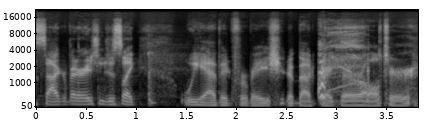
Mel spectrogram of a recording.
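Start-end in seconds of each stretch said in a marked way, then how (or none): 1.5-3.8 low, disguised voice masked by a modulator. Speaker acts out Claudio Reyna calling the U.S. Soccer Federation through a voice modulator. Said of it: "using a voice modulator".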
